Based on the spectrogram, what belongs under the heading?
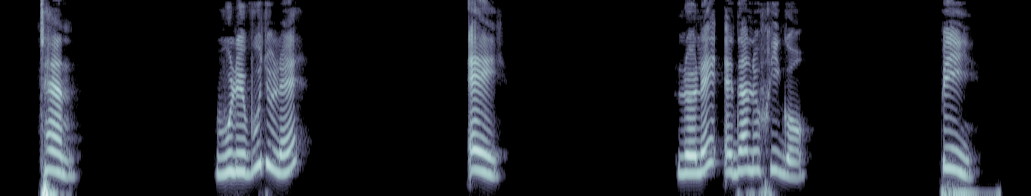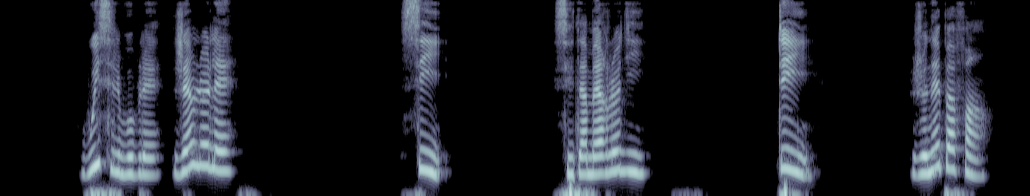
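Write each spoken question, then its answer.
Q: Voulez-vous du lait?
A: B: Oui, s'il vous plaît, j'aime le lait.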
